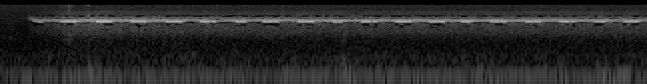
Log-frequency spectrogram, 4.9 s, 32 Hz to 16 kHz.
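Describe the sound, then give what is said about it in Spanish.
A steady, high-pitched insect chirping in quick repeated pulses, a fast regular trill of clicks, about 20 clicks in 7 seconds, indicating a temperature of 25 degrees Celsius, continuing throughout with no voices. “Sí, mira, si contamos el número de clics en 7 segundos y sumamos 5, nos dará la temperatura exacta.”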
